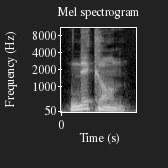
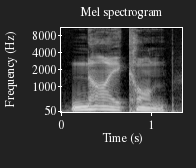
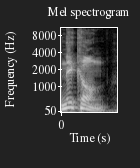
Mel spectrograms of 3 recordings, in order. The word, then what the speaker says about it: Nikon: on a mini rant Nick on as in Nick on not Nikon we aren't American and I'm not sure why this American pronunciation has crept in for decades we've said Nick on I believe that the Japanese permanent pronounced ni is knee knee con don't dumb down our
